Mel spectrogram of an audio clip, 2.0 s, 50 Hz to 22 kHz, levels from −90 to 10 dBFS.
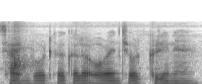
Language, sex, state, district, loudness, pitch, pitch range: Hindi, male, Arunachal Pradesh, Lower Dibang Valley, -23 LUFS, 115 Hz, 110-115 Hz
